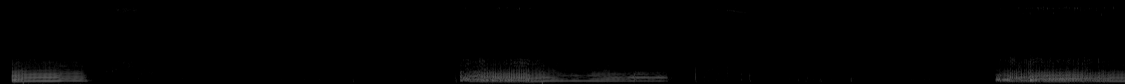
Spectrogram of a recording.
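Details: Sleeping French Bulldog snoring indoors: harmonic, throaty inhalation snores about 1 to 1.5 seconds long, spaced roughly five seconds apart, with softer hissing exhales between them.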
